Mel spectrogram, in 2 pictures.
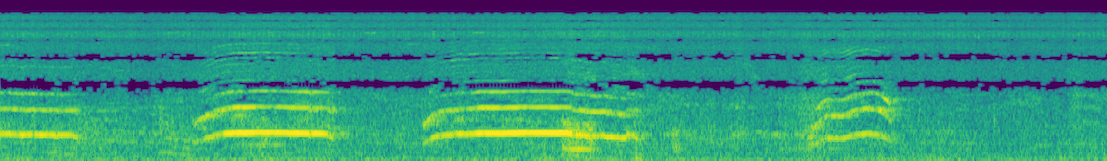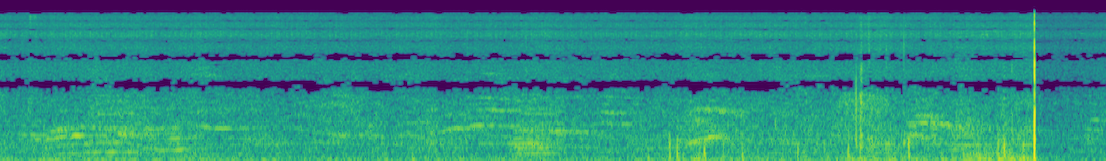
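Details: Pet cat giving three drawn-out, tonal meows in the first six seconds, each rising then bending down, followed by softer faint mews and rustling, and a sharp click near the end.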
